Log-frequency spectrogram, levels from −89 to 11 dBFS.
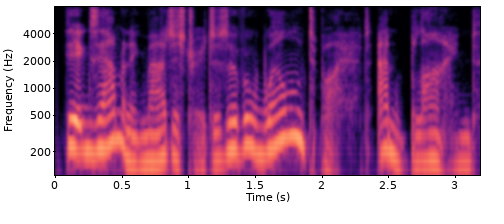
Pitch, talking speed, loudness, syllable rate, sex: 185 Hz, 150 wpm, -20 LUFS, 6.3 syllables/s, female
